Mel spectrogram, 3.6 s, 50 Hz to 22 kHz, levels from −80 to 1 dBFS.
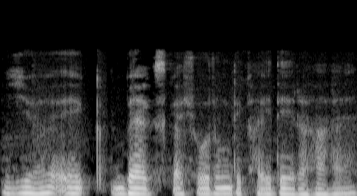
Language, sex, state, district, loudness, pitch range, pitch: Hindi, male, Punjab, Pathankot, -18 LUFS, 105-115 Hz, 110 Hz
